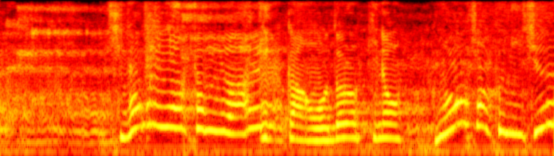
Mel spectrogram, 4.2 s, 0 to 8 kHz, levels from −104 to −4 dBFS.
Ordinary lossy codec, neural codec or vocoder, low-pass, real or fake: none; codec, 16 kHz, 8 kbps, FunCodec, trained on LibriTTS, 25 frames a second; none; fake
